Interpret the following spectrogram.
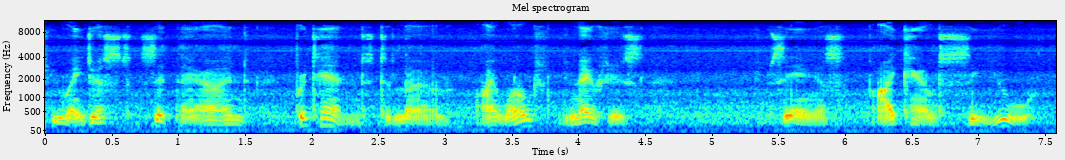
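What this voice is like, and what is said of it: Put-on British accent, rounded vowels. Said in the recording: “to do a British accent ... it's sort of all in the rolliness. The rolliness of the vowels. You've got to get your vowels rounded off”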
